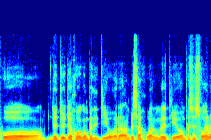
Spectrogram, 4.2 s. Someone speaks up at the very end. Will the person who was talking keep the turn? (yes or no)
yes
